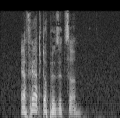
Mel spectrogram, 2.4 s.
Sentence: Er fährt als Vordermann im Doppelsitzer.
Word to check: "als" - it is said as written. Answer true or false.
false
